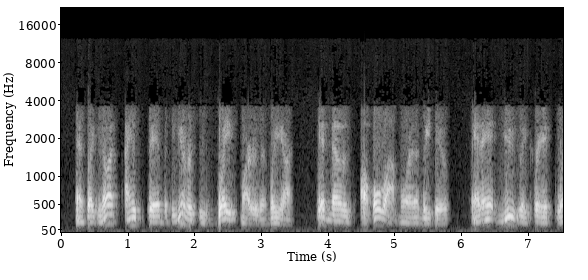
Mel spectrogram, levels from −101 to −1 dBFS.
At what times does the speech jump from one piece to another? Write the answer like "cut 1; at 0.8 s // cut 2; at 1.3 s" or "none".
none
